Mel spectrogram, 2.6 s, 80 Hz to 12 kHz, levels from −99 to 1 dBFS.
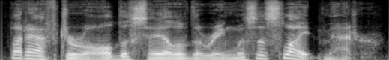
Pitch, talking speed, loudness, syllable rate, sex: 120 Hz, 275 wpm, -15 LUFS, 6.1 syllables/s, male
